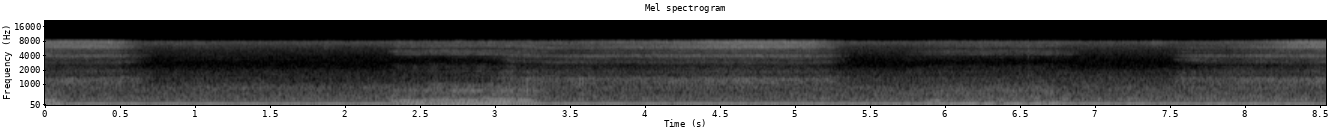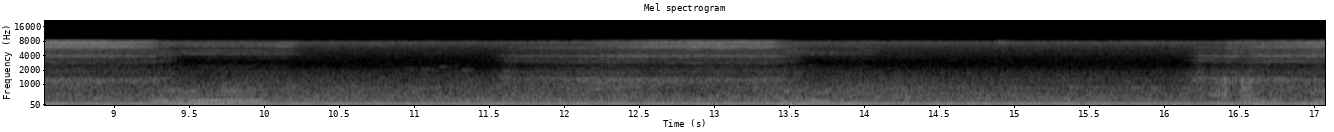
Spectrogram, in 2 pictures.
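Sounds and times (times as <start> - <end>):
person snoring: 0.0 - 0.7, 2.3 - 6.9, 7.5 - 10.3, 11.6 - 14.0, 16.2 - 17.0.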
